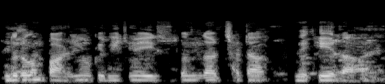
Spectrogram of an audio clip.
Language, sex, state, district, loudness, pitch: Hindi, male, Uttar Pradesh, Jalaun, -16 LUFS, 175 Hz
